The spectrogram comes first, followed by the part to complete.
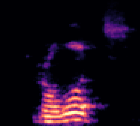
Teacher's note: Fuerza de voz en la sílaba bots.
